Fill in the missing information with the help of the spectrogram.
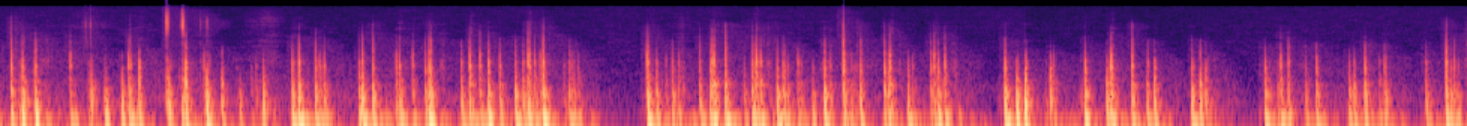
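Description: Fingernails tap and scratch across the ridges of a large cream silicone microwave lid with a round knob. Rapid, dull, low taps come in quick bursts with almost no ring, broken by short pauses near four and eight and a half seconds.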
